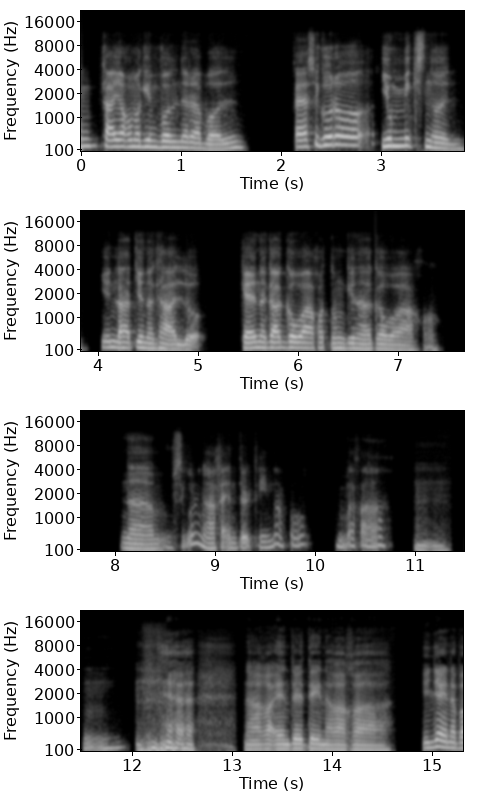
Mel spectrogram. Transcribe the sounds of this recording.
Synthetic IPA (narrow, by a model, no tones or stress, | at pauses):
kaːjɐko̞mɐɡɪŋvolnɛɾɐbol | kɐjasɪɡuːɾo̞jʊŋmiksnonjʊnlɐhat̪̚jʊŋnɐɡhaːlo̰ʔ | kɐjanɐɡaːɡɐwaɐkot̪oŋɡɪnaːɡɐwaɐko̞̰ | nɐsɪɡuːɾonɐkaːkɐʔɛ̰nt̪ɛɹt̪ɛjnɐko̞ | baka | m̩ːm̩ːʔ̩ | nɐkaːkɐʔɛnt̪ɛɹt̪ɛjnːɐkaːkɐ | jʊnɲaɛnɐb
